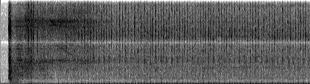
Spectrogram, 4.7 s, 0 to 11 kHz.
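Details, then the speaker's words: Rebuilt 220S engine cold start at ambient temperature after one accelerator pump: brief crank, catches at once and settles into a steady, even idle. 90–100 psi oil pressure, no knocks or misses; a healthy engine. "operation sounds good and looks good a Happy Engine not much to do except let it warm up"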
